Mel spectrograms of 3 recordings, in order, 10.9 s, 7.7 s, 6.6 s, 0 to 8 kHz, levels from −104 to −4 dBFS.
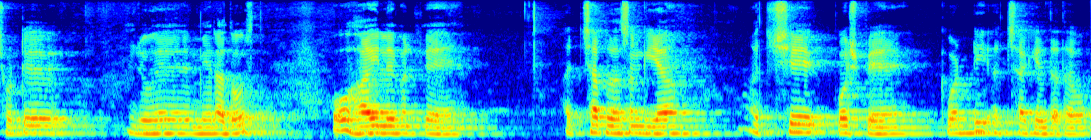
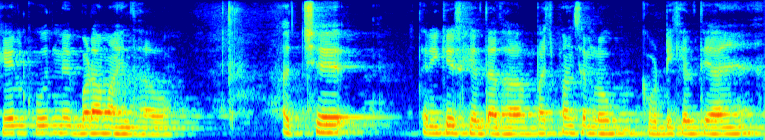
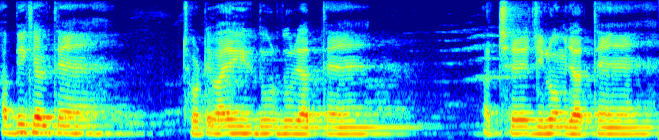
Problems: none marked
